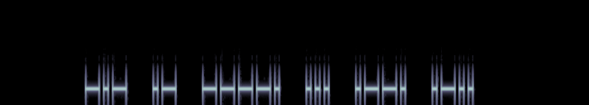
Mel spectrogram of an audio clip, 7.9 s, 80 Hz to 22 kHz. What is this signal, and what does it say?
Morse code, heard as a keyed tone, about 20 wpm, spaced as for 15 wpm, 700 Hz. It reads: KA9SPL
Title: 200 Lesson 32g - Letter k - Call Signs 20wpm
